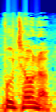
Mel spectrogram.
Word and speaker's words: Plutonia: It's Plutonia.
